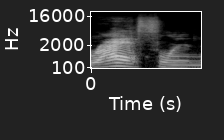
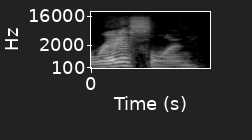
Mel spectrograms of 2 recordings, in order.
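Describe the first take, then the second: First: It is said with a Southern pronunciation. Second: It is said with a standard pronunciation.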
